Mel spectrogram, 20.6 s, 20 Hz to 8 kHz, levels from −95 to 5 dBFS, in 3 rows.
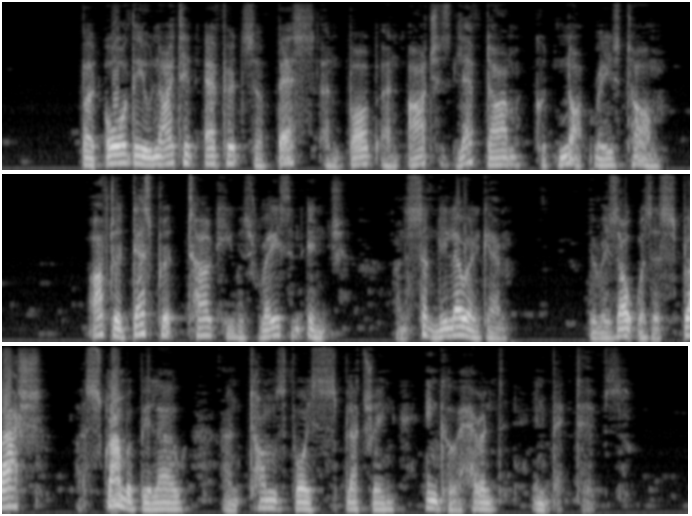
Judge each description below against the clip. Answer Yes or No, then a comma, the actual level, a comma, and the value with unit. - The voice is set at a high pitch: No, low, 125 Hz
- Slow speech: Yes, slow, 130 wpm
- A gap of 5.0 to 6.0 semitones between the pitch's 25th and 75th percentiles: No, average, 4.2 semitones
